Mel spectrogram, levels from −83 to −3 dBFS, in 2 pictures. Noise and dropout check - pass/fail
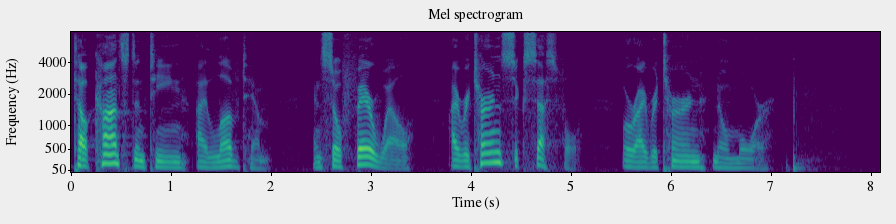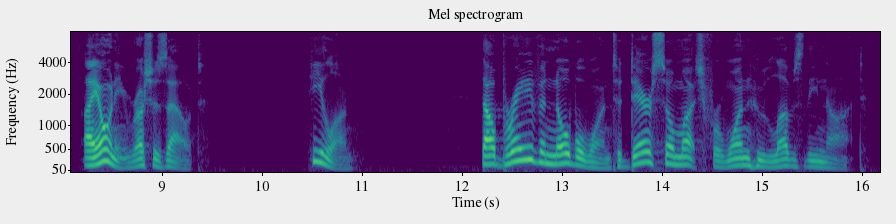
pass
